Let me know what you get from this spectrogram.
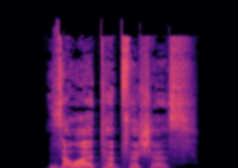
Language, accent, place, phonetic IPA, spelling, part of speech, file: German, Germany, Berlin, [ˈzaʊ̯ɐˌtœp͡fɪʃəs], sauertöpfisches, adjective, De-sauertöpfisches.ogg
- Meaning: strong/mixed nominative/accusative neuter singular of sauertöpfisch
